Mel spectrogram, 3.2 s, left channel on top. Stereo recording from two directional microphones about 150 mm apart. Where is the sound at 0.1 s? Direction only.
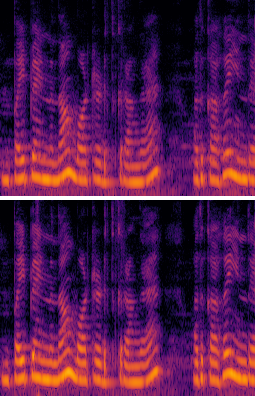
10° right (ahead or behind).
